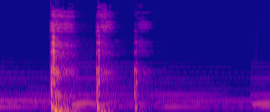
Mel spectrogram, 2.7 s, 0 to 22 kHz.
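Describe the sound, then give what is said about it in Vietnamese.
A 54-year-old man ill with cancer coughs violently while clutching his chest: three harsh, rasping coughs in quick succession, the first loudest, over a steady low tonal background. “Nói đến đây, ông ta lại ôm ngực ho lên sặc sụa.”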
